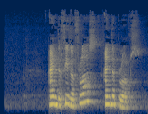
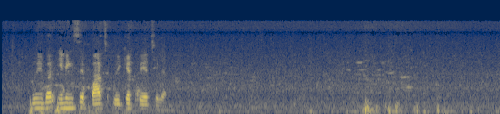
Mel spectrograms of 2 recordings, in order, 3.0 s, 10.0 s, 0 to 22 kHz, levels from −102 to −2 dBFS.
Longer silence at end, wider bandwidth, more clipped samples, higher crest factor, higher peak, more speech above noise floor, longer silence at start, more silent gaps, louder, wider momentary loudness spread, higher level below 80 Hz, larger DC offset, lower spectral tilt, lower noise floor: second, 0.2 s vs 0.55 s; first, 15.5 kHz vs 11.5 kHz; neither; second, 18 dB vs 24 dB; second, -10 dBFS vs -6 dBFS; first, 36 dB vs 31 dB; first, 0.95 s vs 0.6 s; neither; about the same, -27 LUFS vs -25 LUFS; second, 8 LU vs 24 LU; second, -84 dBFS vs -48 dBFS; neither; second, -5 dB/octave vs -7 dB/octave; first, -63 dBFS vs -55 dBFS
